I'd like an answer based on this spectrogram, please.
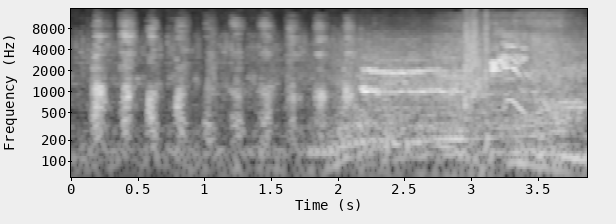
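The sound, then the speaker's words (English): A supercharged riding lawn mower speeds and skids, opening with a quick run of rhythmic bursts before a sustained, loud tire squeal with a high sweeping whine takes over. “I did it! I supercharged my riding mower.”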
